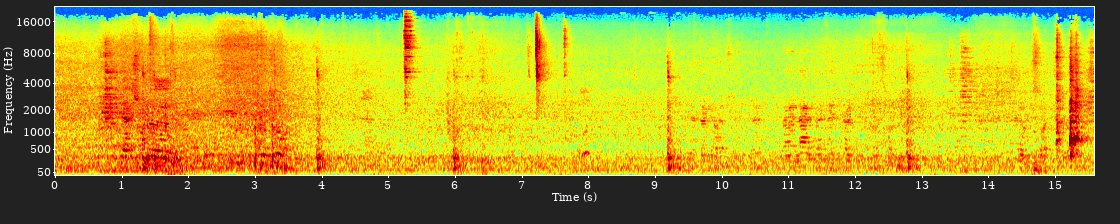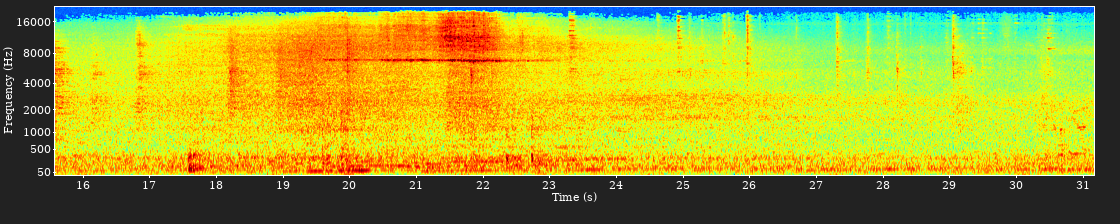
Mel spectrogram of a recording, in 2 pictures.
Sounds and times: workers 0:00.0 - 0:31.1

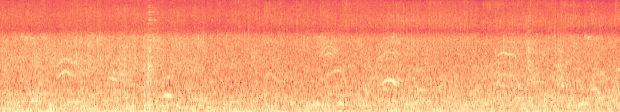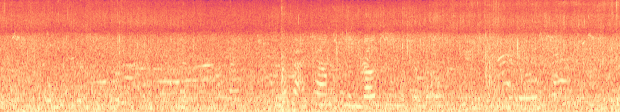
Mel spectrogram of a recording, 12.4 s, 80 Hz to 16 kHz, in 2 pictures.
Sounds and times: art fountain with moving objects 0:00.0 - 0:12.4
people 0:00.0 - 0:12.4

